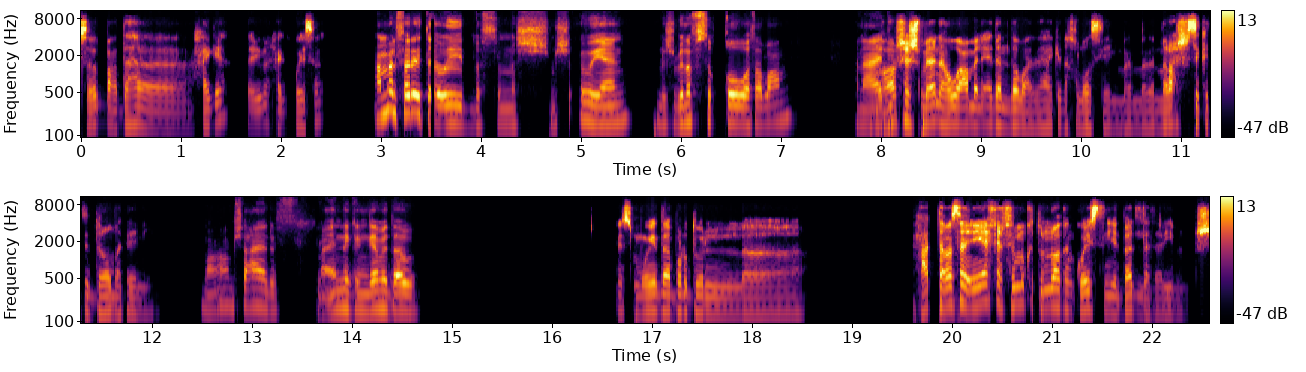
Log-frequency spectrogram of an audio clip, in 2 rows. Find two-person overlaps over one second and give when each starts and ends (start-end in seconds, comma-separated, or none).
none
